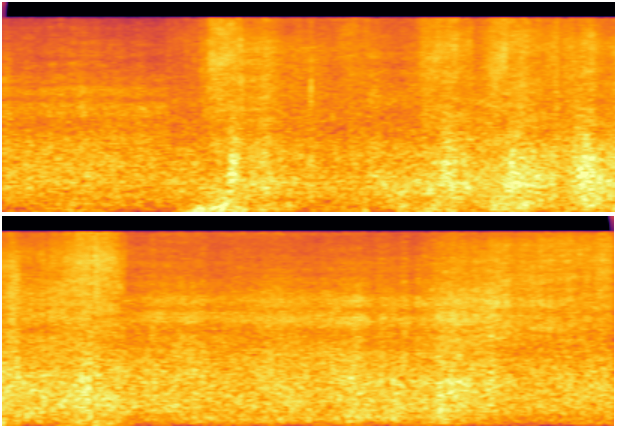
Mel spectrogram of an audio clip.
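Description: Sea swell breaking and washing on the shore, with wind buffeting the microphone; the gusts are heaviest from about one to five seconds in.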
